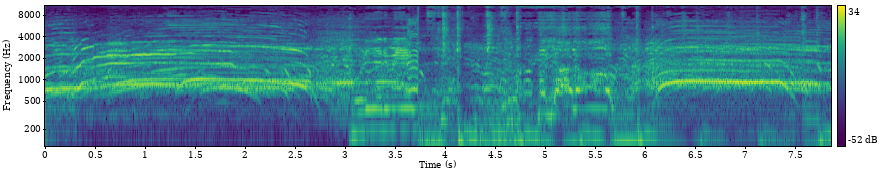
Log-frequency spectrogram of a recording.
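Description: A crowd cheers and whoops at a rider meet-up, a loud burst of shouting and babble rising midway, with people talking nearby over the noise.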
